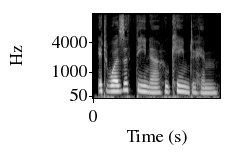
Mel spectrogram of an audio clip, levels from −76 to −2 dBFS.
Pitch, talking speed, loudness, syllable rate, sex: 180 Hz, 220 wpm, -19 LUFS, 5.3 syllables/s, female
